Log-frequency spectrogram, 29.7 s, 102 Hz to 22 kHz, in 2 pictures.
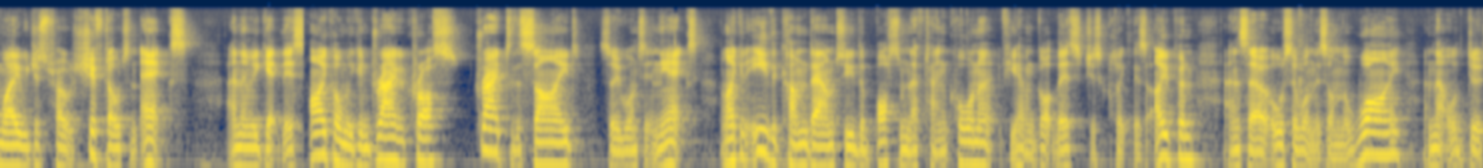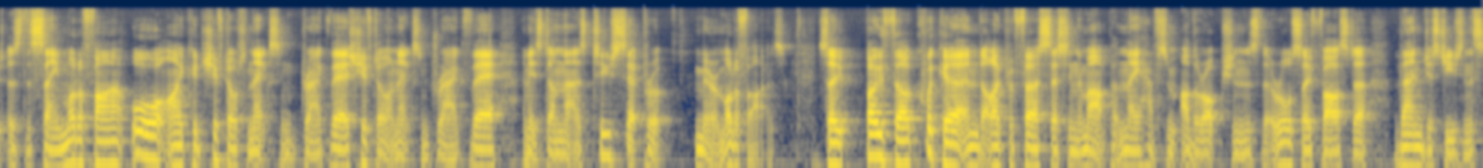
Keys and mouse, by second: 2.0 alt+shift+x, 9.6 click, 11.1 click, 15.6 ctrl+z, 17.0 alt+shift+x, 17.7 middle drag, 20.7 click, 22.0-22.4 middle drag, 23.0 shift+middle drag, 23.9 shift+middle drag, 28.8 click.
